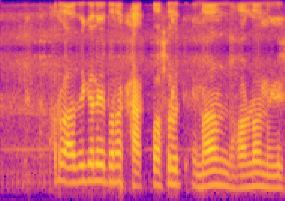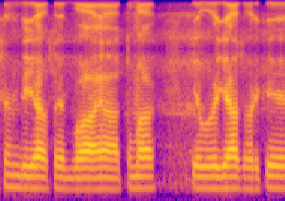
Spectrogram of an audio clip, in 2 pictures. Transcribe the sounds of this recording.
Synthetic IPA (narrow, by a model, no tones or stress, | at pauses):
aɹuazikalibɔnakʰak̚pasɔlutimand̪ʱɔɹɔnɔmeɖisɔnd̪ijaasɛbɔajatʊmaɹ | ebɹijadʱɔɹikɛ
